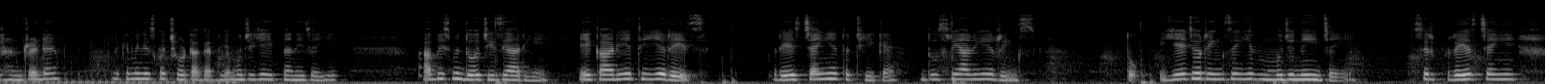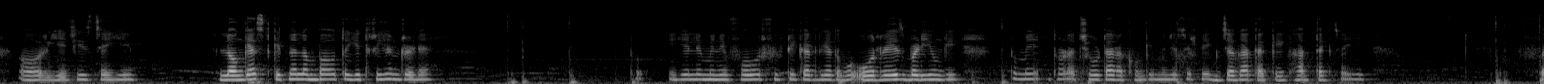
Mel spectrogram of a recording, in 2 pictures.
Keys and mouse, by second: 5.1 click, 9.5 click, 18.1 click, 20.7-23.9 drag, 23.9-30.4 drag, 30.5-30.8 drag.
